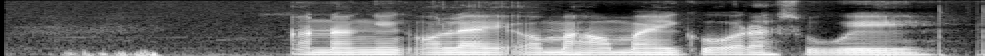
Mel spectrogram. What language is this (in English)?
Javanese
